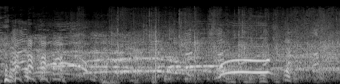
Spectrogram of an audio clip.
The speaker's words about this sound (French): je suis content que vous m'applaudissiez, gang.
